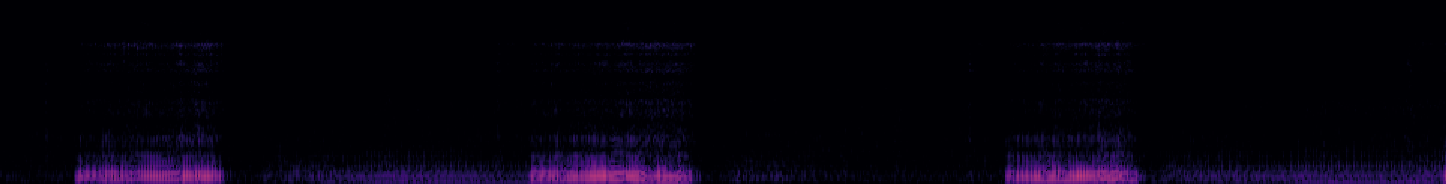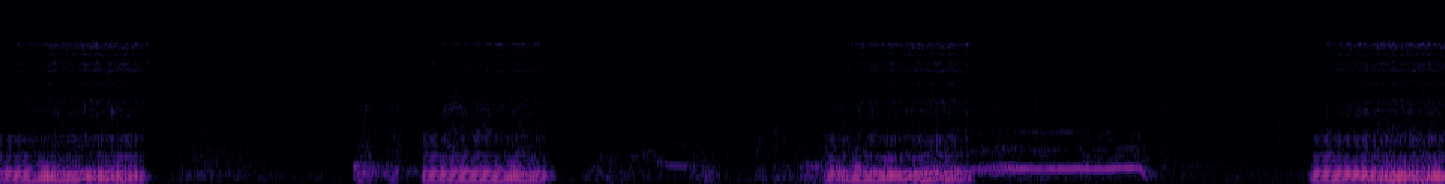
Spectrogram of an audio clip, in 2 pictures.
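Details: Snoring from sleeping French Bulldogs, seven coarse, vibrating snores at a regular pace of about one every three seconds, separated by faint nasal breathing and a brief whistle-like tone.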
